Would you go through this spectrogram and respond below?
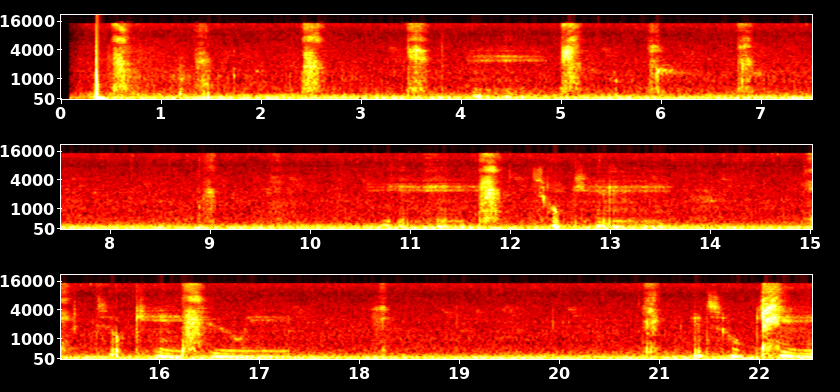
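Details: A small pet makes repeated sharp, snorting, wheezy breath noises over a steady low room hum, and the owner asks if it is okay. Wheezing.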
